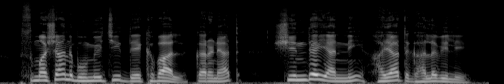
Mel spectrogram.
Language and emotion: Marathi, neutral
